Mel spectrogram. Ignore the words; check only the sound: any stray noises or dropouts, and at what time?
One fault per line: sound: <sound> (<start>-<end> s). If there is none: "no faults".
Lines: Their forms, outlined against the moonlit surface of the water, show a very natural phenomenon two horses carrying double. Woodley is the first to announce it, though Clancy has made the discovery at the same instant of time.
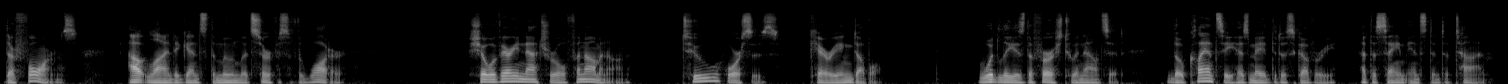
no faults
